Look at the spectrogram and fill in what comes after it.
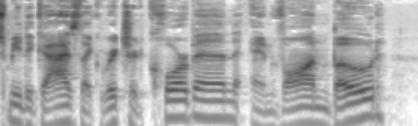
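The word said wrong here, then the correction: Bodē: I think it's Bodie. – Bodie? Okay.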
